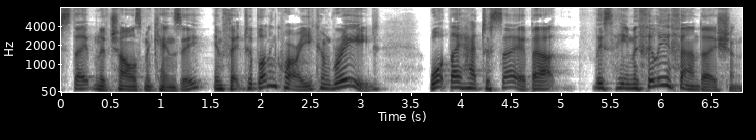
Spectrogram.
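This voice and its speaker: A man with a fairly high voice talks fairly quickly, his pitch swinging very widely, on a very clean recording with a silent background. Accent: Australian. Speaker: podcast host and campaigner. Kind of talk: solo podcast monologue. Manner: halting.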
